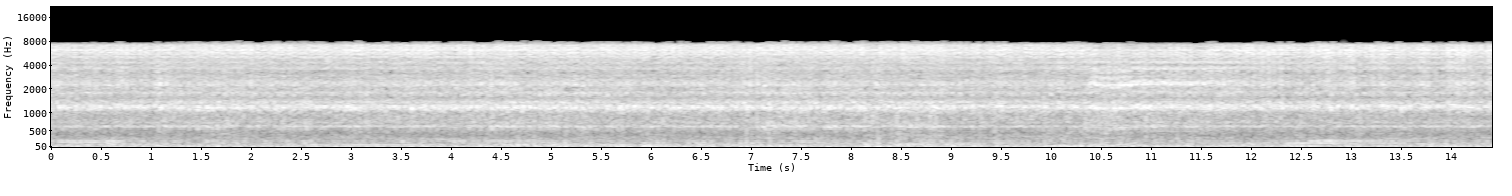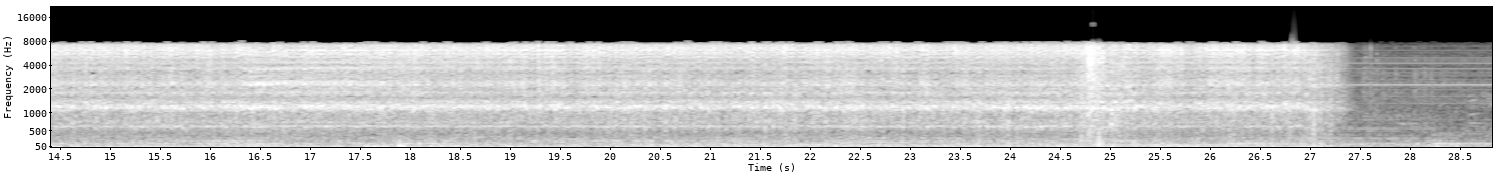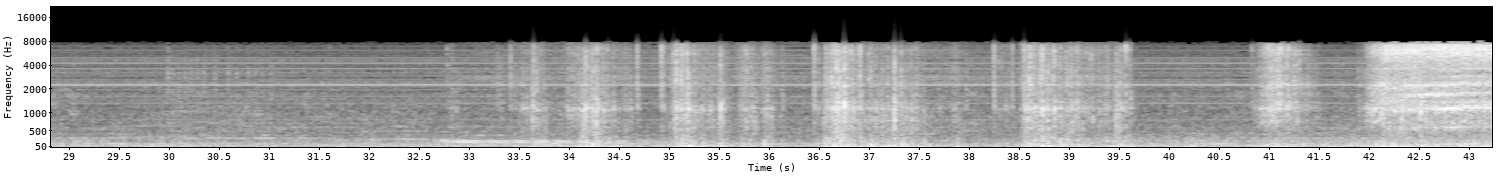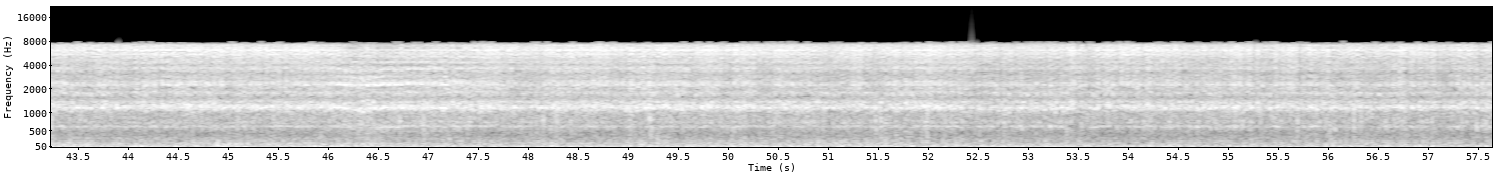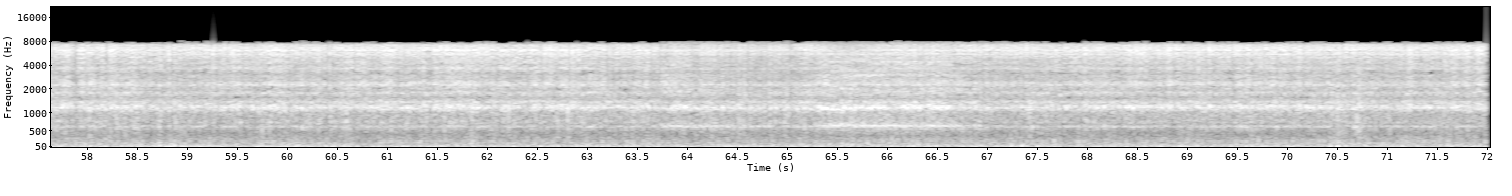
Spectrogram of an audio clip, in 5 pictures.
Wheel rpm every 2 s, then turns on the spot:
160, 160, 160, 160, 160, 160, 160, 160, 160, 160, 160, 160, 160, 110, 0, 0, 0, 20, 20, 20, 10, 110, 160, 160, 160, 160, 160, 160, 160, 160, 160, 160, 160, 160, 160, 160.
34-40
